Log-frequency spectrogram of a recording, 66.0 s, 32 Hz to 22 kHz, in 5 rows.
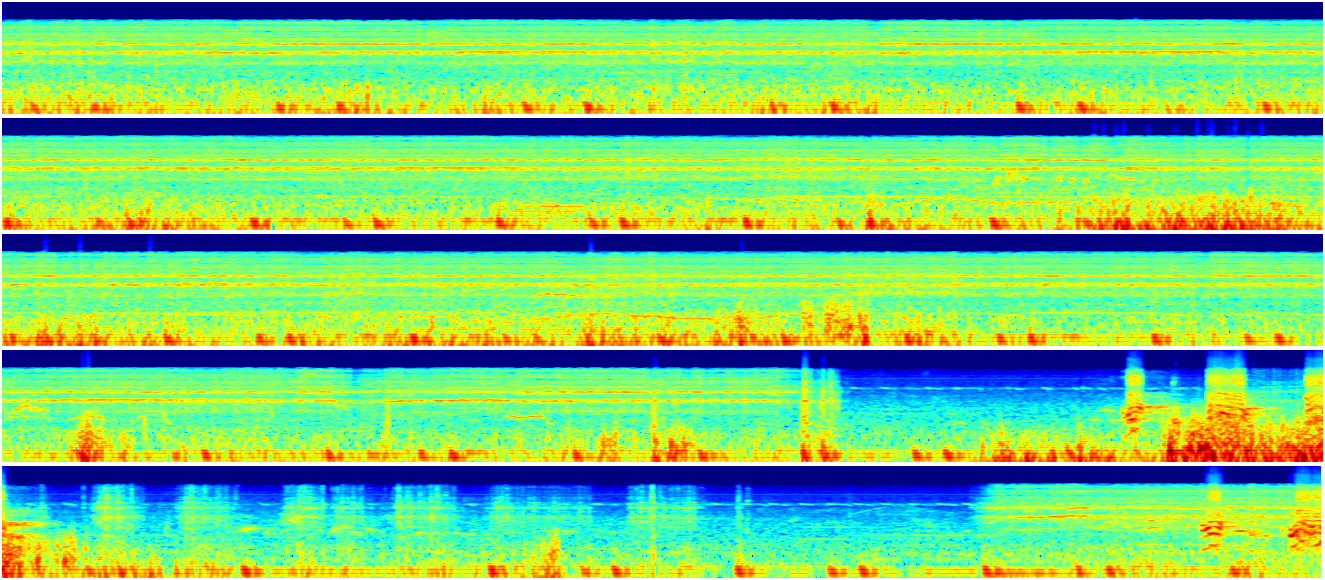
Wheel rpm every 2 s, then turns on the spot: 160, 160, 160, 160, 160, 160, 160, 160, 160, 160, 160, 160, 160, 160, 160, 160, 160, 160, 170, 160, 160, 140, 160, 120, 0, 0, 20, 20, 20, 20, 0, 80, 160.
52-60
